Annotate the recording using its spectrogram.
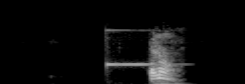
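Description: A short electronic beep about a second in: two steady pitches held for about half a second, with a man's voice starting over its tail.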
